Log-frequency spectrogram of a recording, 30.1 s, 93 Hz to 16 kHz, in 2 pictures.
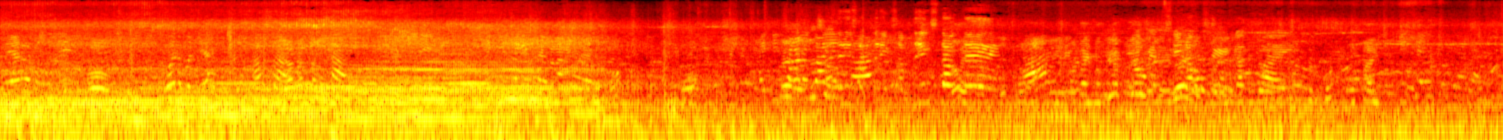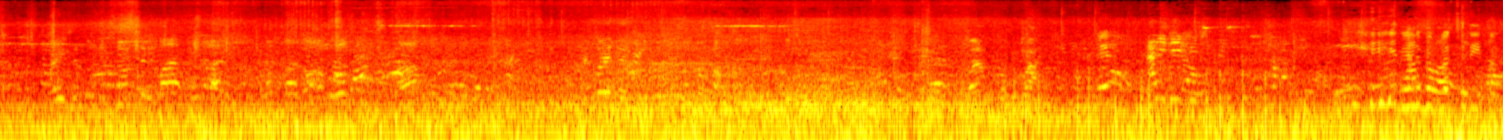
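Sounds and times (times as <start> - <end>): people talking: 0.0 - 30.0
road traffic rumble: 0.0 - 30.0.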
